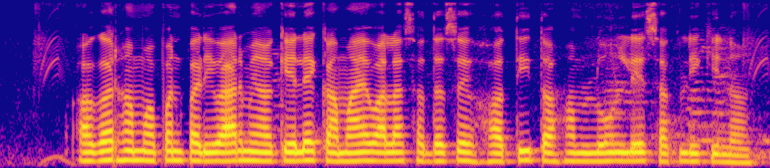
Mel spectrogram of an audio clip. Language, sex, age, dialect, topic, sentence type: Magahi, male, 25-30, Western, banking, question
